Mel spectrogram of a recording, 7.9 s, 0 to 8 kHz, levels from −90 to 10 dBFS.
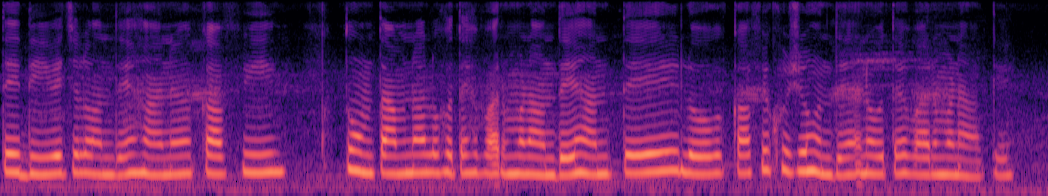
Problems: none marked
